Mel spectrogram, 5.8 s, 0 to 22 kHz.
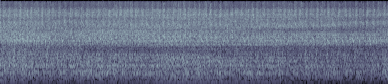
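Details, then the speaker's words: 1968 VW Type 3 with 1835cc engine, warming up after install, burning off oil smoke, charge light off: steady, even idle with smooth low thrum and no knocks or misses; engine sounds healthy. "Shouldn't be that bad for warming up. Um the car does sound pretty dialed."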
